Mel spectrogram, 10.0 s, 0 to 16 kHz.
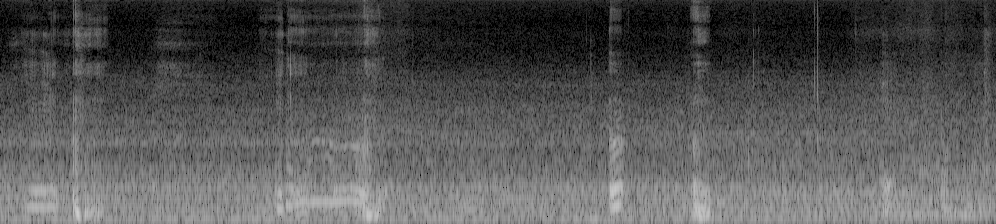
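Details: A 6-month-old French Bulldog, asleep on a chair at work at the end of the day, snores in rough, nasal snorts, with a few louder rattling breaths between quieter wheezes.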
